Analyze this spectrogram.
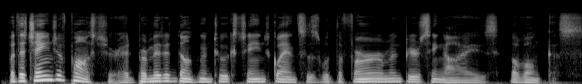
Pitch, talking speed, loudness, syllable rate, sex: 115 Hz, 195 wpm, -20 LUFS, 5.4 syllables/s, male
